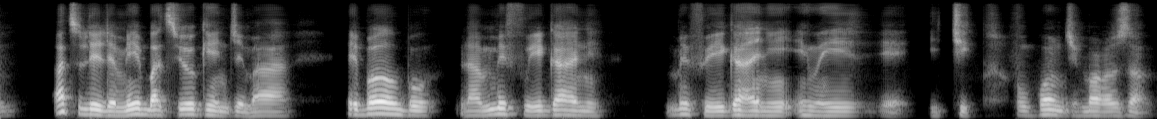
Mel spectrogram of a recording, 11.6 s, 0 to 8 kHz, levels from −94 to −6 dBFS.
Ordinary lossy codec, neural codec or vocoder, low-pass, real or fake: none; codec, 16 kHz, about 1 kbps, DyCAST, with the encoder's durations; 7.2 kHz; fake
